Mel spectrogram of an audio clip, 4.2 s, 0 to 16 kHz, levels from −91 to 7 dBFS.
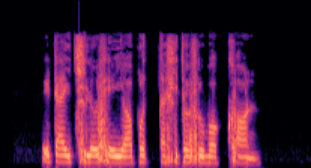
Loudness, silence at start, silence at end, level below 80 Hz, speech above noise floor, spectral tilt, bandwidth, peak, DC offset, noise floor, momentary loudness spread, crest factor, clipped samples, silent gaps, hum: -13 LUFS; 0.55 s; 0.7 s; -50 dBFS; 69 dB; -5 dB/octave; 7.6 kHz; 0 dBFS; under 0.1%; -82 dBFS; 8 LU; 14 dB; under 0.1%; none; none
